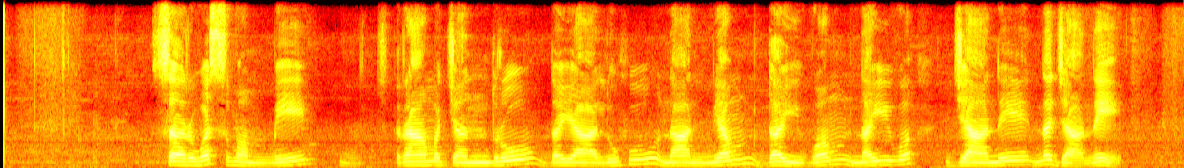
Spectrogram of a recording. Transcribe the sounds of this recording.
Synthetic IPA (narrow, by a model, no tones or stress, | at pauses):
sɐɾʋɐsʋɐmːeː | ɾaːmɐt͡ʃɐnd̪ɾoːd̪ɐjaːluɦunaːnjɐmd̪ɐjʋɐmnɐjʋɐ | d͡ʒaːneːnɐd͡ʒaːneː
